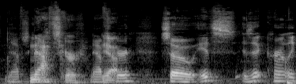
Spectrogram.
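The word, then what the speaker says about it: Naftzger: How do you pronounce that park's name? Nafsker.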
